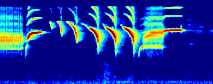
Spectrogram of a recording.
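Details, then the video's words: Training song of a Belgian canary meant for young birds: a buzzy opening, then a string of sharp downslurred whistles about four per second, ending in a level whistled note. "Canary Training Song | Belgian Canary"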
